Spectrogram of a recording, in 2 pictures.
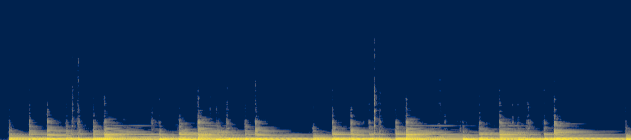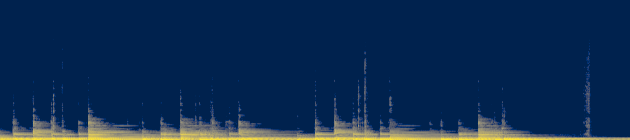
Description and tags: This sound is a solo classical guitar rhythm. It can also be used as a loop.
